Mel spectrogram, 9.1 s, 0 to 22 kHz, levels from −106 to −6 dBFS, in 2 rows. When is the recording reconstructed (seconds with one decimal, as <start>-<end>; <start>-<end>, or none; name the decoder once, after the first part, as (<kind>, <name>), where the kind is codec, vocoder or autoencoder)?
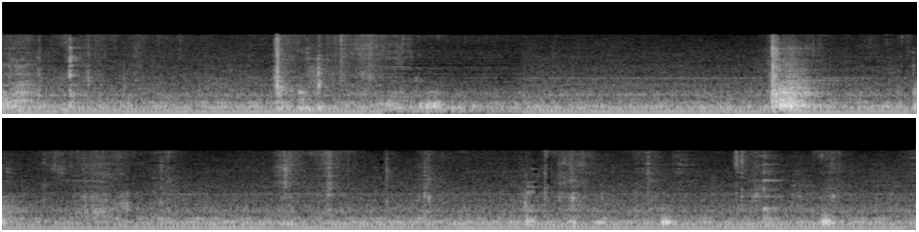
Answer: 1.9-2.6 (vocoder, HiFi-GAN)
